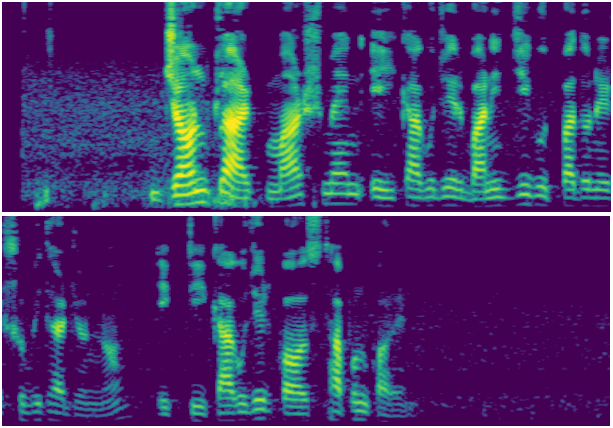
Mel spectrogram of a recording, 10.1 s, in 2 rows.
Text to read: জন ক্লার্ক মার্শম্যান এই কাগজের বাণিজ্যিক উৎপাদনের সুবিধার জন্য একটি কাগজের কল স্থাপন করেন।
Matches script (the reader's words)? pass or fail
pass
